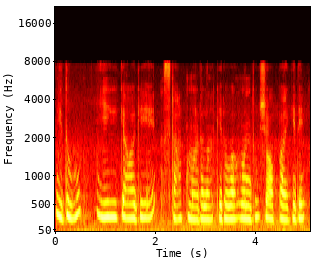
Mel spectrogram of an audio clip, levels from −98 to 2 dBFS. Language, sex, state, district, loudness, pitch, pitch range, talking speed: Kannada, female, Karnataka, Koppal, -15 LUFS, 250 Hz, 235-270 Hz, 80 wpm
